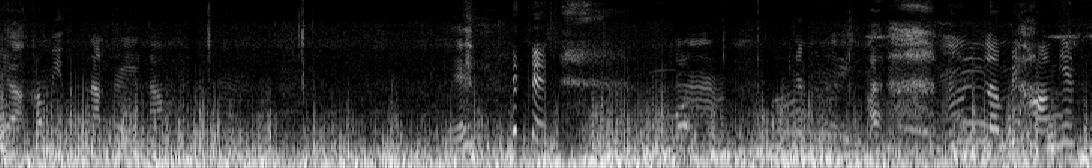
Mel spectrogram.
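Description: Strong wind buffeting the microphone outdoors, a loud rough rumble throughout, with people talking over it.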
